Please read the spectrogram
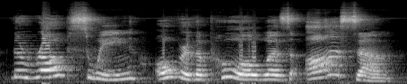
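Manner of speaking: gushing about the best party; excited boy. Acted. JT recalls the party.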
